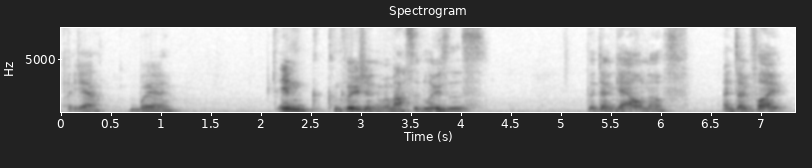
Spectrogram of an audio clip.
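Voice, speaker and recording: A woman chatting as a podcast guest, telling stories with lively acted-out dialogue. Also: mid-range voice, unhurried, pauses often, slight background noise, poor audio. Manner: animated storyteller who acts out quoted dialogue. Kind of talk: casual chat.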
